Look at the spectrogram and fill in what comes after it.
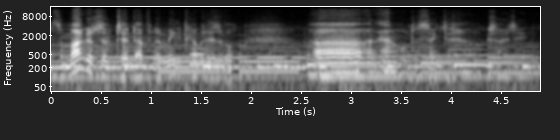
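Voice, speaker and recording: A man at a very fast pace over music in the background. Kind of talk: casual let's play commentary. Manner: casual, hesitant, dry humour.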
